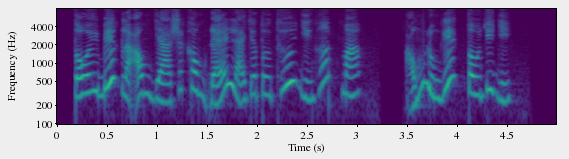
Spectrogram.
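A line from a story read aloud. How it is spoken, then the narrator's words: Angry, near shouting. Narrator (Vietnamese): Jason đập tay xuống bàn và nói như quát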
